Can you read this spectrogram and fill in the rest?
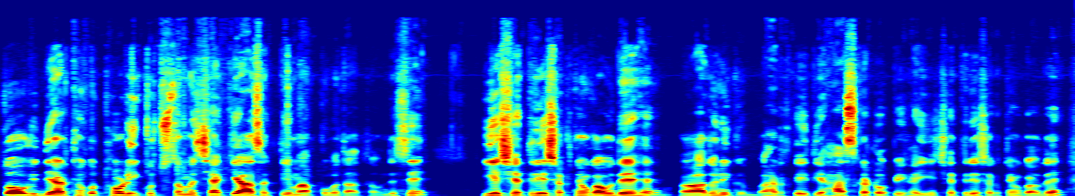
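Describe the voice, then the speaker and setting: A man's voice: medium pitch, animated, fast talker, a little mellow. A man giving an informal educational review, explaining point by point and often repeating himself. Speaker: exam-prep book reviewer.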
